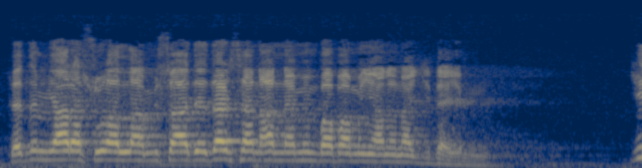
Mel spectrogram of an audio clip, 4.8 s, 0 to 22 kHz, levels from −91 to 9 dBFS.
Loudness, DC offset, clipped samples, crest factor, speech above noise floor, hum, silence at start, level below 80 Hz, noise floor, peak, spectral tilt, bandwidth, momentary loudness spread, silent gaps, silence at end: -27 LUFS; under 0.1%; under 0.1%; 18 dB; 38 dB; none; 0.1 s; -64 dBFS; -66 dBFS; -10 dBFS; -2.5 dB/octave; 9.6 kHz; 10 LU; none; 0 s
